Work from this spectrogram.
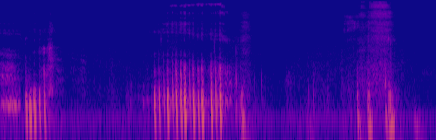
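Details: Shiba Inu Ranmaru, just back from a walk, confronting family members dressed as oni for Setsubun: three rough, growly bursts, the longest a rapid rumbling run of about a second, separated by short quiet gaps.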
